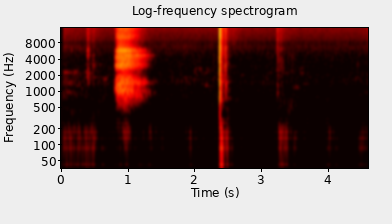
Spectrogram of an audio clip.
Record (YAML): exhalation_length: 4.6 s
exhalation_amplitude: 12263
exhalation_signal_mean_std_ratio: 0.24
survey_phase: beta (2021-08-13 to 2022-03-07)
age: 18-44
gender: Female
wearing_mask: 'No'
symptom_cough_any: true
symptom_fatigue: true
smoker_status: Never smoked
respiratory_condition_asthma: false
respiratory_condition_other: false
recruitment_source: REACT
submission_delay: 3 days
covid_test_result: Negative
covid_test_method: RT-qPCR
influenza_a_test_result: Negative
influenza_b_test_result: Negative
